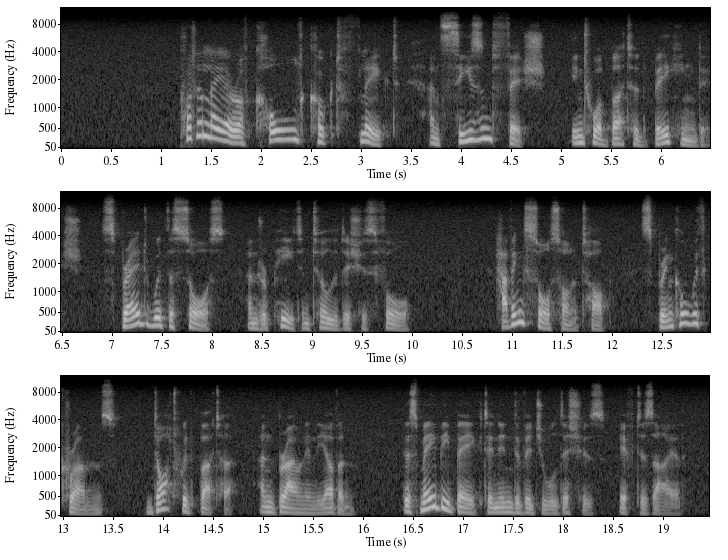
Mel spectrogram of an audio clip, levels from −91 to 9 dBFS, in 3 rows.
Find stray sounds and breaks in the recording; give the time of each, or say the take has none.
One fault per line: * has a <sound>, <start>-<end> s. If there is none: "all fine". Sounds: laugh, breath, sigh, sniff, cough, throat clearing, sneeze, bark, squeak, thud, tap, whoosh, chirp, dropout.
all fine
